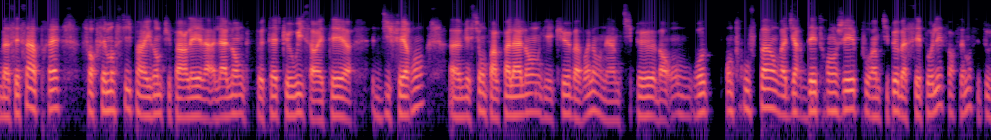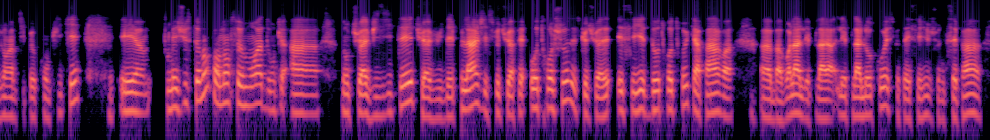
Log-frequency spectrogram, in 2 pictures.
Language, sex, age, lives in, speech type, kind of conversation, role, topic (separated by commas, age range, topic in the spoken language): French, male, 35-39, France, conversation, podcast, host, Quelle aventure t’a vraiment marqué(e) ?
